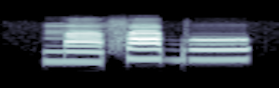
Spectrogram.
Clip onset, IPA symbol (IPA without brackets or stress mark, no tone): m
